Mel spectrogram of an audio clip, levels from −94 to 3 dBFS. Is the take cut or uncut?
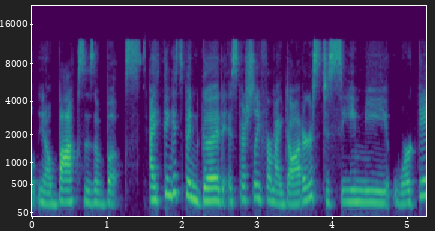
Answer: cut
